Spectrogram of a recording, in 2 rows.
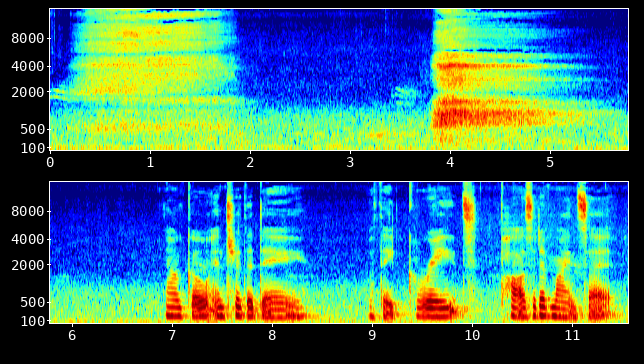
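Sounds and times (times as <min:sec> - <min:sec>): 
deep breath: 0:00.2 - 0:02.0, 0:03.8 - 0:05.7
speech: 0:07.0 - 0:08.4, 0:09.0 - 0:11.5.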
